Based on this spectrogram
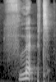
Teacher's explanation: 这个尾音的话呢，应该读成一个清辅音 t，而不是 d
